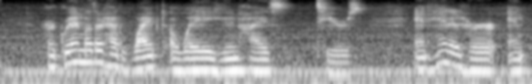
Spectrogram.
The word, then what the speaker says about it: Yunhai: "Yunhai," said Yunhai. "Yun-?" the girl asked, scrunching up her face. Ooh," some kids chanted. No, Yunhai corrected. "It's spelled U-N-H-E-I. It's pronounced Yunhai." "Oh, " the boy said.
